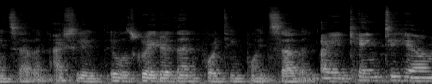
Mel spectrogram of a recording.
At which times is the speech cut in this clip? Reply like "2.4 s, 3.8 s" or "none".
3.1 s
